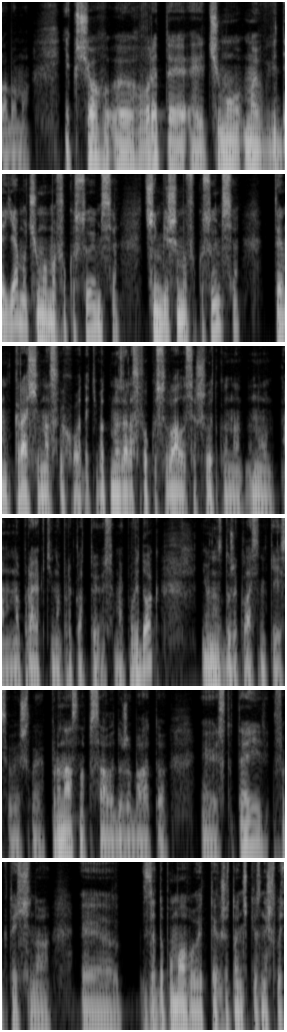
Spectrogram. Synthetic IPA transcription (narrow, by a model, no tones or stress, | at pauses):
ɔbɪmɔ | jɐkʃt͡ʃɔɦɦɔʋɔɾɪt̪ɪt͡ʃɔmumɪʋʲid̪ːɐjɛmɔt͡ʃɔmumɪfɔkʊsujemsʲɐ̰ | t͡ʃimbʲilʲʃɛmɪfɔ̥kʊ̥sujemsʲɐ | t̪ɪmkɾɑʃt͡ʃɛwnɑsʋɪxɔd̪ɪtʲʋɔt̪mɪzɑɾɐsfɔkʊsʊʋɑlˠɔsʲɐʃʋɪd̪kɔnɐnut̪ɑmnɐpɾɔɛktʲinɐpɾɪklˠɐd̪̚t̪ɔsʲɔmɪjpɔʋʲid̪ɔk | iwnɪzd̪uʒɛklˠɑsʲnʲikɛjsɪʋɪjʃlˠɪpɾɔnɑsnɐpɪ̥sɑlˠɪd̪uʒɛbɐɦɑt̪ɔ | st̪ɐ̥t̪ɛjfɐkt̪ɪt͡ʃnɔ | zɐd̪ɔpɔmɔɦɔjʊt̪ɪɣʒɪt̪ɔnʲt͡ʃkʲiwznɐjʃlˠɔ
